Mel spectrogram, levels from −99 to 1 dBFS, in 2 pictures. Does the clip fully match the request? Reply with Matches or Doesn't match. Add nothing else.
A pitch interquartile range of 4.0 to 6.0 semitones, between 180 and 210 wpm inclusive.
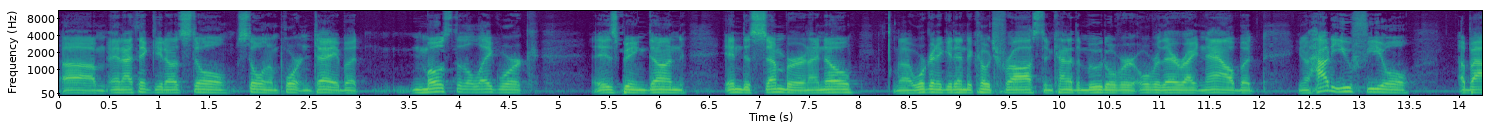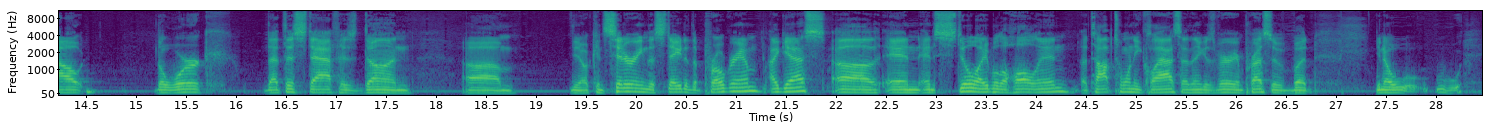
Matches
